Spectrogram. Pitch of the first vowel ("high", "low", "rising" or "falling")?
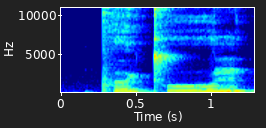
low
